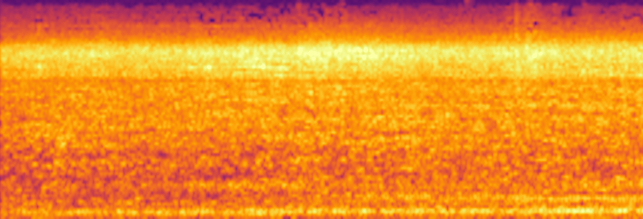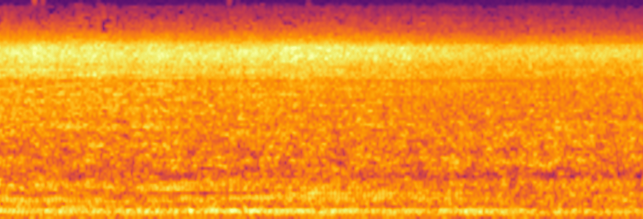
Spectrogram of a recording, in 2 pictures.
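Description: A low engine hum over a steady hiss, growing louder from about two seconds in and easing slightly near the end.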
